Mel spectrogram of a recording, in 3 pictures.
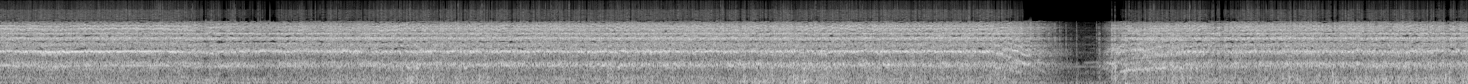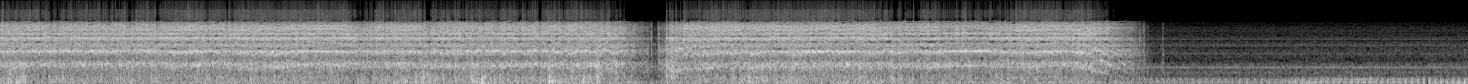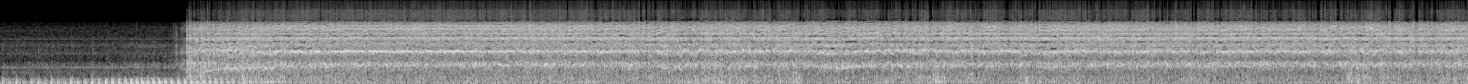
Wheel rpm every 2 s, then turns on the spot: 230, 230, 230, 230, 230, 100, 220, 230, 230, 230, 150, 220, 190, 0, 0, 50, 220, 230, 220, 230, 230, 230.
none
